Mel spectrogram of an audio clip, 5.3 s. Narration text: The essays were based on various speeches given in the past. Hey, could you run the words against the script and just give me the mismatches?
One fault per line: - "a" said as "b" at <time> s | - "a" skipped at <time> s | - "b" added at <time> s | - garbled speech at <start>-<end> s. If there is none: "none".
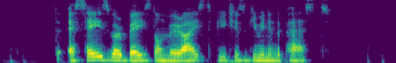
none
